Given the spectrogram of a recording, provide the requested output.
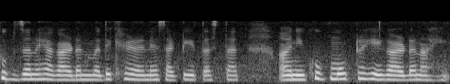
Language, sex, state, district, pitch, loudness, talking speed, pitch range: Marathi, female, Maharashtra, Dhule, 220 Hz, -15 LUFS, 185 wpm, 210-240 Hz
